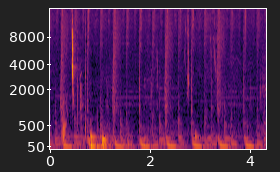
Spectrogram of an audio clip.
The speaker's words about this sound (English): Let me take a sip and see again. Okay, take another sip.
